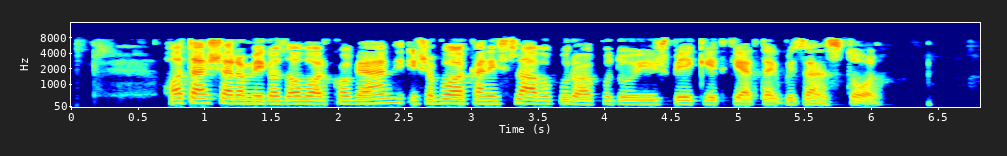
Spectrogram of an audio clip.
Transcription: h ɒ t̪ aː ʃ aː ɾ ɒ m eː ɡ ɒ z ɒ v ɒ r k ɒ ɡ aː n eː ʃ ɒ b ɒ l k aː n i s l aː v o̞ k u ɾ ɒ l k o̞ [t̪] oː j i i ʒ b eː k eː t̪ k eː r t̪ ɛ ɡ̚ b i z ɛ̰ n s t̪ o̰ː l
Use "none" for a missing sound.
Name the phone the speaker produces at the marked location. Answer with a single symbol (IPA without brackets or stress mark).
d̪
